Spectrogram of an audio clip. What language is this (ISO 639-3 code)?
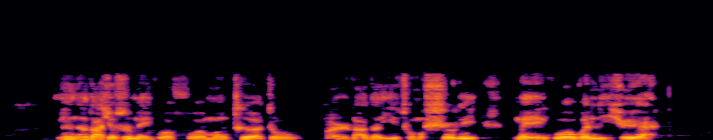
zho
